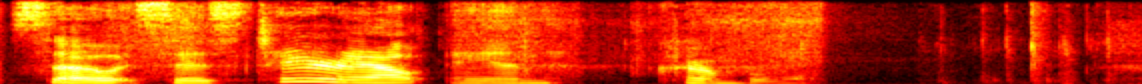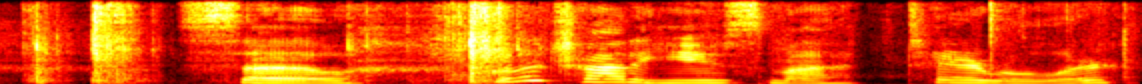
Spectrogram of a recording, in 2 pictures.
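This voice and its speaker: A middle-aged woman hosts a craft vlog in a slow, creaky voice that sounds a little hoarse. She rambles along in a homely, casual way, as if chatting with her viewers. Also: mid-range voice, lively intonation, background noise. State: slightly hoarse. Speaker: host of a craft channel. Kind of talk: casual chat to viewers while journaling, partly reading own notes.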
